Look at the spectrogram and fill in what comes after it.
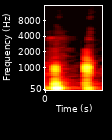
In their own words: I don't know if you can hear that knocking on this wood table.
